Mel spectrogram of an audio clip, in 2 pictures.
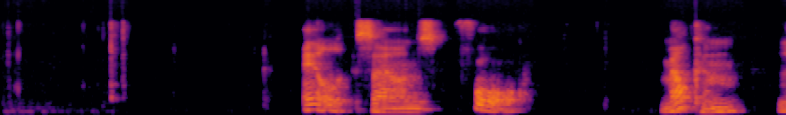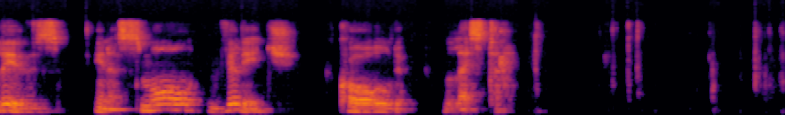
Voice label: L sounds, pronunciation of australian english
